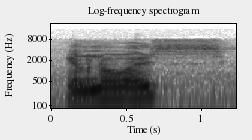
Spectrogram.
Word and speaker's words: Illinois: Illinois. Actually, it's Illinois. I always tell people there's no noise in Illinois. Very good. Yeah, it's Illinois.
